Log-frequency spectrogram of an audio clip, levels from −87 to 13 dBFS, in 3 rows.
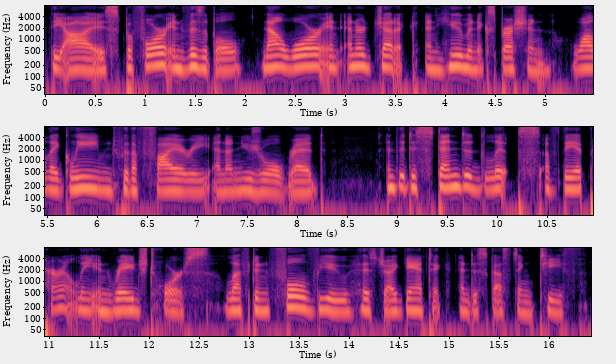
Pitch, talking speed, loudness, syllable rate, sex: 165 Hz, 140 wpm, -19 LUFS, 4.3 syllables/s, female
